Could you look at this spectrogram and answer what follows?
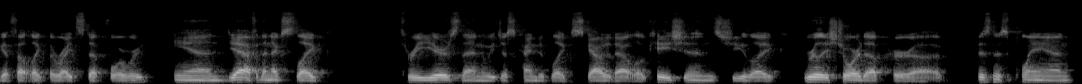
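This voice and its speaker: A man talking casually as an interview guest, in an informal, halting way full of hedging asides. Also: sits low, a little mellow. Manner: informal, halting, many hedging asides, chuckles through speech. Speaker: interview guest, coffee shop co-owner. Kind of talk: casual chat. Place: inside his cafe.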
